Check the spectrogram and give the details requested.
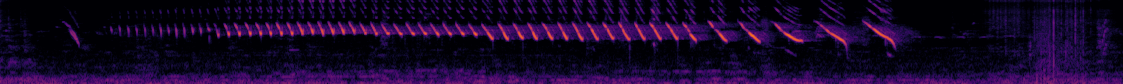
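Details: Canary singing as a tutor recording for teaching young canaries to sing: a rapid trill of evenly repeated high notes gathers speed and loudness, then breaks into several loud, sweeping downward slurs before a short noisy rustle.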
